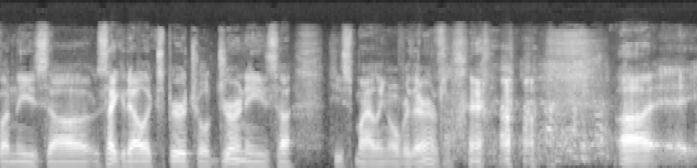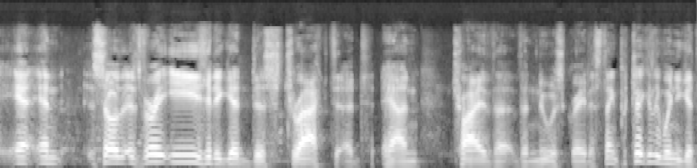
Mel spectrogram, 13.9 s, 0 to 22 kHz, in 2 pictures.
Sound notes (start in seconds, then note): 4.5 some laughter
